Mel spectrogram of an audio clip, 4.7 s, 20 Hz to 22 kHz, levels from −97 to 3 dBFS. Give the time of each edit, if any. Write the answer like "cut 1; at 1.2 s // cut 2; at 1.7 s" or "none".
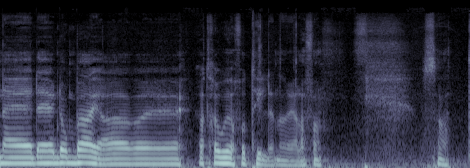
cut 1; at 1.9 s

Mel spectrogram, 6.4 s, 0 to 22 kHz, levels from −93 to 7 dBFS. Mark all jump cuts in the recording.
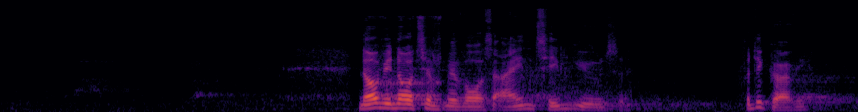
cut 1; at 3.3 s

